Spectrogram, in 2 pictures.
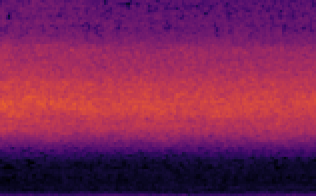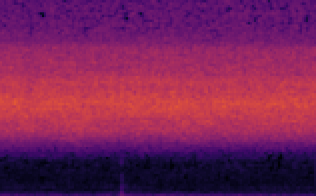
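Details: Noisy cicadas heard on a woodland walk by a creek in humid midsummer warmth: sustained high-pitched electric buzzing throughout, with one brief sharp knock partway through.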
